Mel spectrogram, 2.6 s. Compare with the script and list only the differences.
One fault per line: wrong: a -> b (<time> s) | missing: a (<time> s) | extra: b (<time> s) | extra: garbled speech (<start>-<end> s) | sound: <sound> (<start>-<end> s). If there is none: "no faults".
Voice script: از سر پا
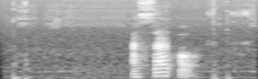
no faults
